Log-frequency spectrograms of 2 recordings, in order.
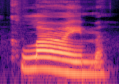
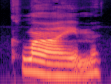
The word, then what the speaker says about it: climb: silent k next one climb my mb just makes the um sound climb my b is silent here's our first one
